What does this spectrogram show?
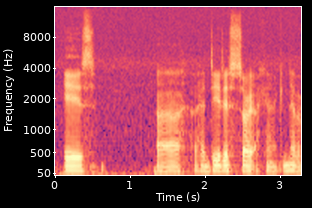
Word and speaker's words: hendiadys: Okay, so just to redefine for you very clearly, Hendiades is Hendiadys, sorry, I can never pronounce it correctly, is where two nouns either side of and instead of noun plus adjective.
